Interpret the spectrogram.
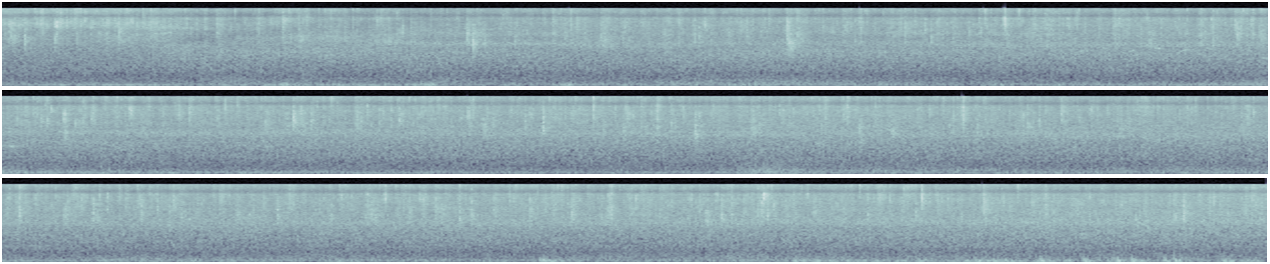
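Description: Steady rain falling on a brick patio and garden plants, with close drops ticking. A low rumble runs underneath, and a few louder low thumps come near the end.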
